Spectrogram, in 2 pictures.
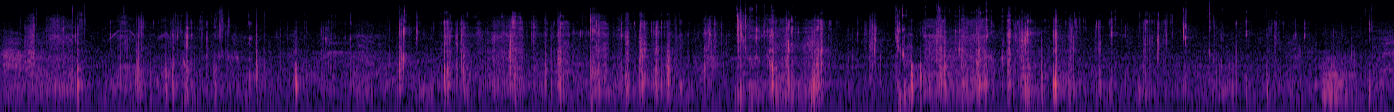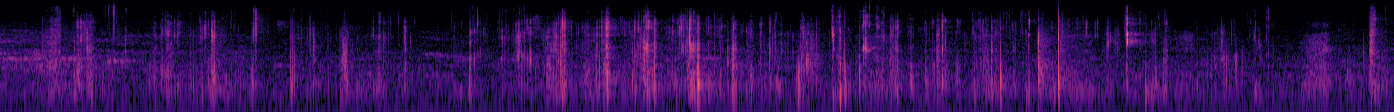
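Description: Close-miked eating of chicken chow mein: wet chewing of noodles with many small mouth clicks, and slurps as strands are drawn into the mouth.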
